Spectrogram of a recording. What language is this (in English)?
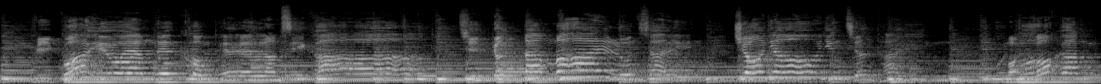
Vietnamese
